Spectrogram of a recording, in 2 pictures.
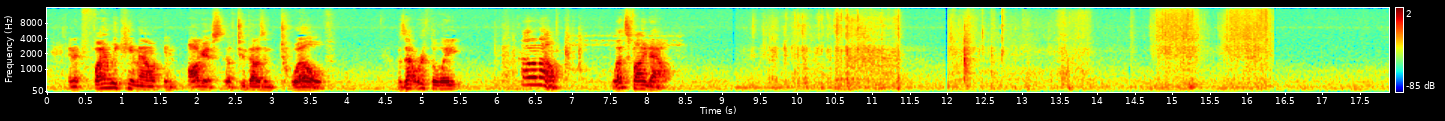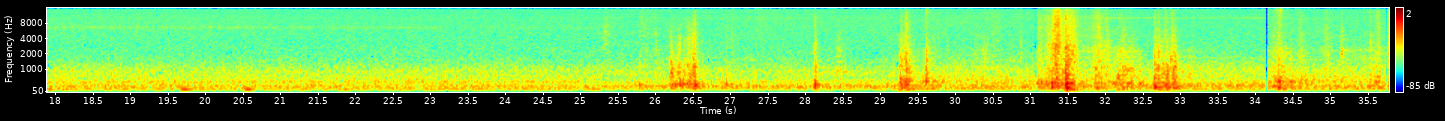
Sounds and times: Inside, small room: 0.0 - 35.7.

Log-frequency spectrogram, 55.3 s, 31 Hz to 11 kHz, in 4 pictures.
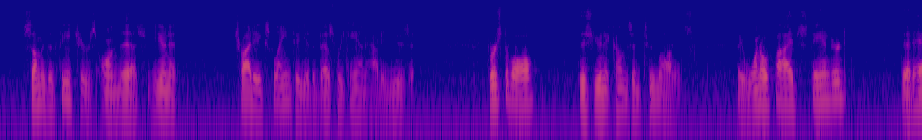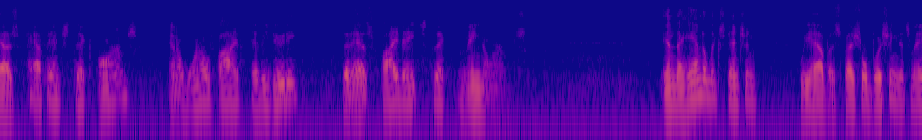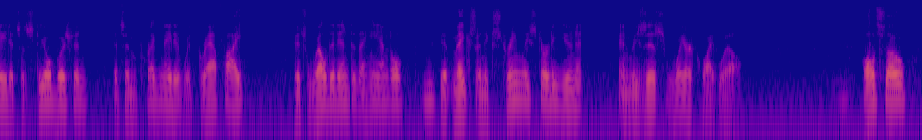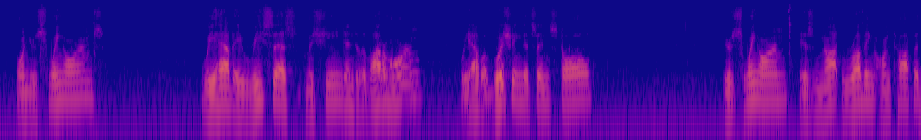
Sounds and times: Speech: 0.4 - 2.7, 3.5 - 6.3, 7.3 - 8.1, 8.7 - 10.4, 11.1 - 12.7, 13.5 - 18.4, 19.0 - 21.8, 23.8 - 25.2, 25.8 - 31.4, 32.1 - 36.4, 37.0 - 38.8, 40.3 - 43.1, 44.6 - 50.4, 52.4 - 55.3.

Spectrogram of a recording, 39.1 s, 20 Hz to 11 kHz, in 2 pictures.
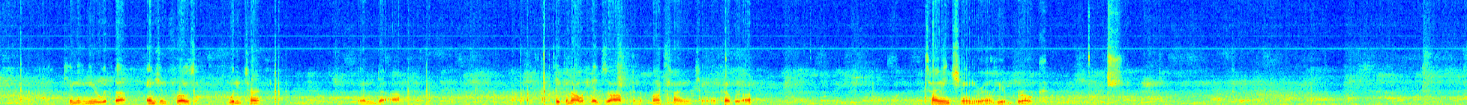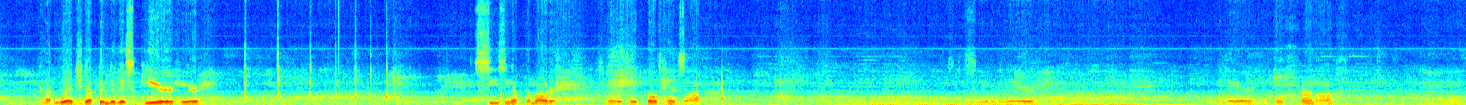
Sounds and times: Speech: 0.0 - 22.6, 24.8 - 29.2, 32.2 - 33.8, 35.7 - 37.5, 38.7 - 39.1.

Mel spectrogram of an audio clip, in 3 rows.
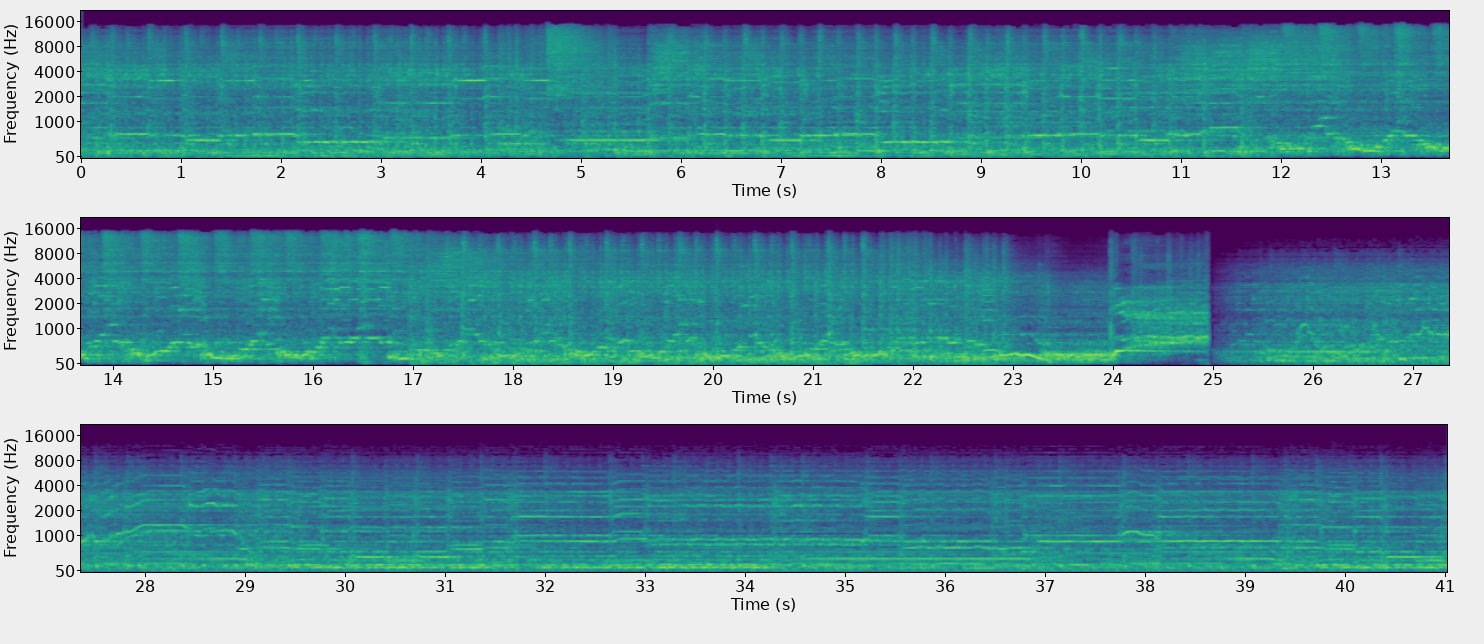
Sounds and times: Electric guitar: 0.0 - 41.0.

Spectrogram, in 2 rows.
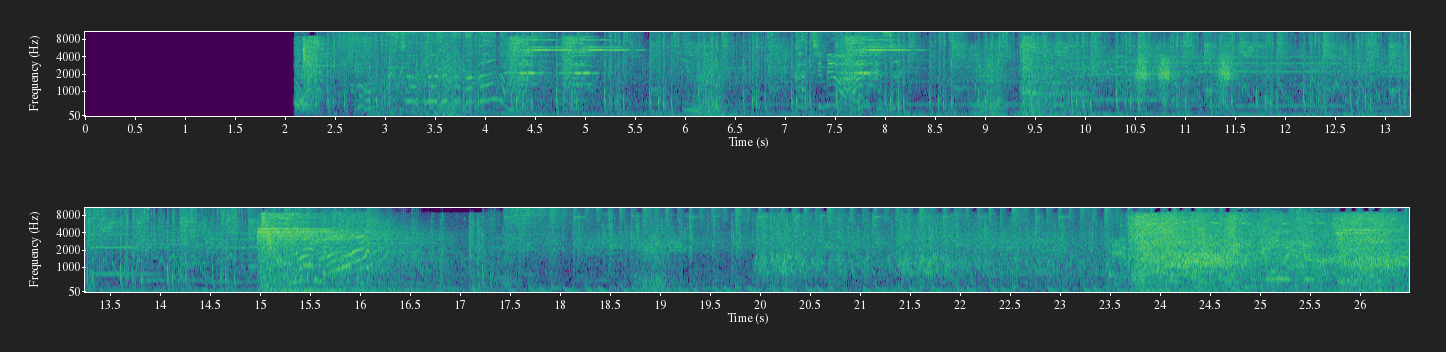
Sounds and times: Music: 2.6 - 26.4
Speech: 7.1 - 8.2, 23.5 - 25.8.

